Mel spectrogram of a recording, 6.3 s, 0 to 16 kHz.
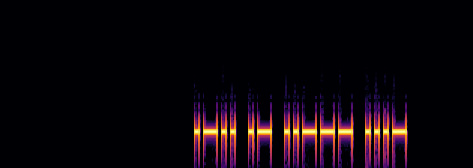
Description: Morse code, heard as a keyed tone, about 20 wpm, 700 Hz. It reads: LA2V
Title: DXCC-100 Call Signs - 4 Characters - Repeated 3x - 20wpm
